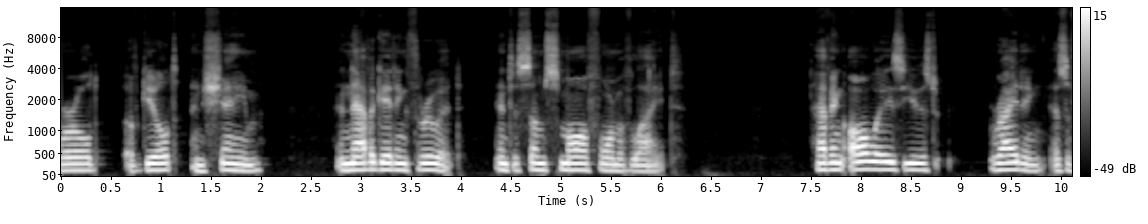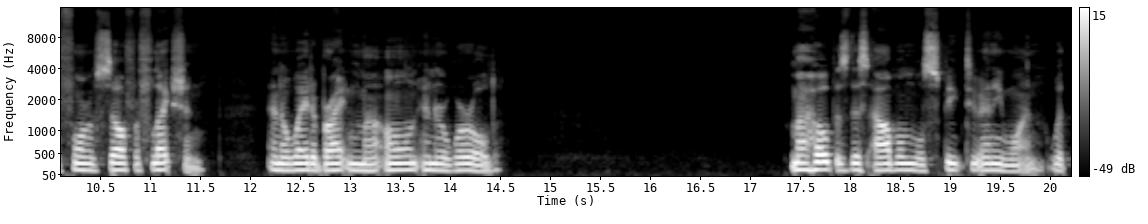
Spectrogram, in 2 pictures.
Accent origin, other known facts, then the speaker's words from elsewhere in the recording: Shreveport, Louisiana, United States; I was born in Shreveport, Louisiana, in the spring of 1990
